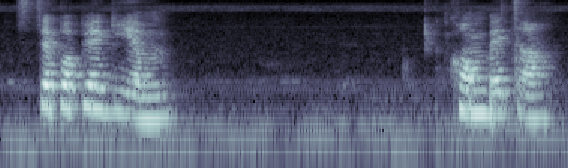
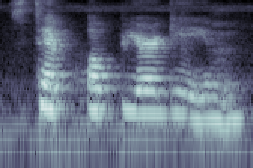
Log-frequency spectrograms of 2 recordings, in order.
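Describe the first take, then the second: First: Challenging Patois; Jamaican Patois. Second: Said in the usual way. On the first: Shown as a demonstration. Challenging a friend to improve, in Jamaican Patois. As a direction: push them to do better in Patois. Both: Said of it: "how you would translate".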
